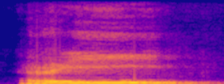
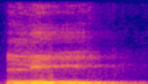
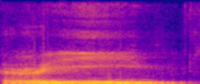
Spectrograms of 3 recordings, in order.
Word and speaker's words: ঋ: অনেকে এটা কে বলে লি না লি বলা যাবে না এর সঠিক উচ্চারণ হচ্ছে ঋ ঋ যখন আমরা এই বর্ণটা উচ্চারণ করবো আমাদের জিহ্বার আগাটা একটু কেঁপে কেঁপে উঠবে।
